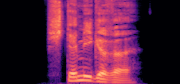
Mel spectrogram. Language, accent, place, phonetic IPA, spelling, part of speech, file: German, Germany, Berlin, [ˈʃtɛmɪɡəʁə], stämmigere, adjective, De-stämmigere.ogg
- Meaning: inflection of stämmig: 1. strong/mixed nominative/accusative feminine singular comparative degree 2. strong nominative/accusative plural comparative degree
